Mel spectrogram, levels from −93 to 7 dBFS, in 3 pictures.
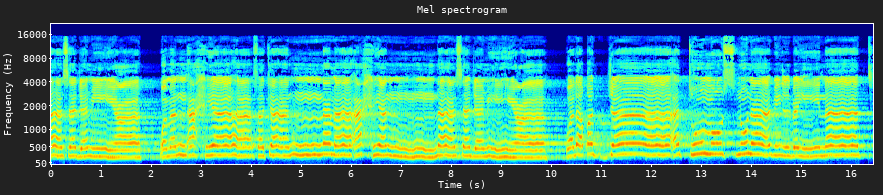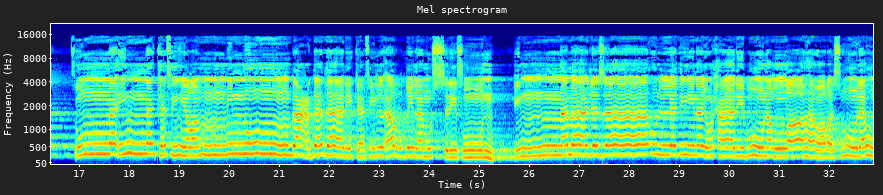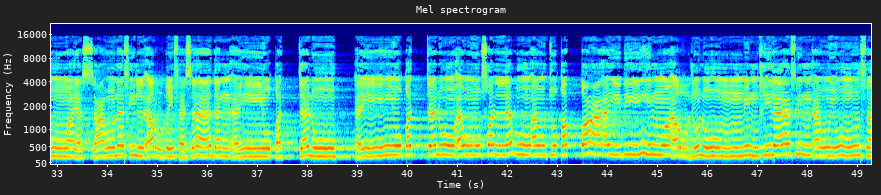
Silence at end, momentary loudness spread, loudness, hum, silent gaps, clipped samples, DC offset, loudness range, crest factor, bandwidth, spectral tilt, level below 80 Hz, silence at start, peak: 0 s; 5 LU; -17 LUFS; none; none; under 0.1%; under 0.1%; 2 LU; 16 dB; 15.5 kHz; -2.5 dB/octave; -76 dBFS; 0 s; -2 dBFS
